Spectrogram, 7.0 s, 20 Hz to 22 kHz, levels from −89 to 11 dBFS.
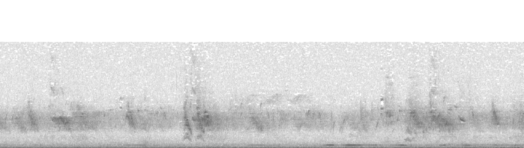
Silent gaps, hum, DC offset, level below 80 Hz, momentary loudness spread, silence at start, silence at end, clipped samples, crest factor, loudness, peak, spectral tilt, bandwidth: none; none; under 0.1%; -42 dBFS; 9 LU; 0 s; 0 s; under 0.1%; 18 dB; -35 LUFS; -18 dBFS; -4 dB/octave; 16 kHz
